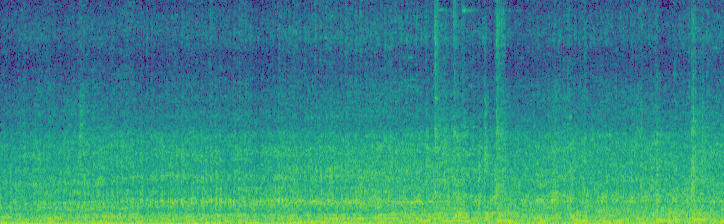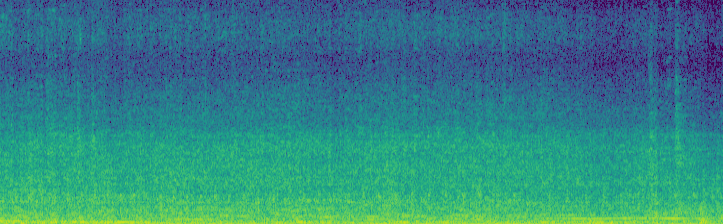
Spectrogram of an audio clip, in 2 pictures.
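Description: Diesel truck engines rumble and idle nearby.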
